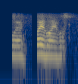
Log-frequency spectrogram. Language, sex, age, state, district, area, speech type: Manipuri, female, 60+, Manipur, Imphal East, rural, conversation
